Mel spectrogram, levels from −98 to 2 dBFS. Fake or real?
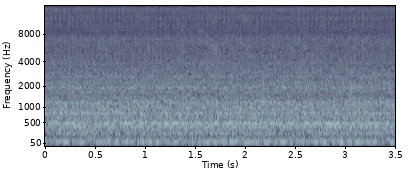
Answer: real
